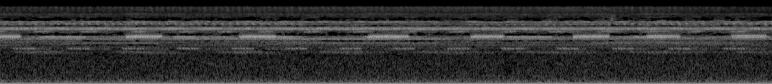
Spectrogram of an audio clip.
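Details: Evening cricket chorus in a peaceful park, with layered high-pitched chirps pulsing continuously and rhythmic bright beats recurring about once a second against a soft, even noise floor.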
